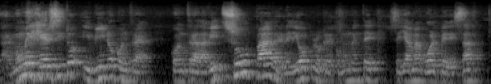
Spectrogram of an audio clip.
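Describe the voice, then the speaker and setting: A man's voice: a little high, expressive, unhurried, a little mellow, heavy reverb, far from the mic, low-quality recording. A man preaching a sermon, asking the congregation questions and repeating key words.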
